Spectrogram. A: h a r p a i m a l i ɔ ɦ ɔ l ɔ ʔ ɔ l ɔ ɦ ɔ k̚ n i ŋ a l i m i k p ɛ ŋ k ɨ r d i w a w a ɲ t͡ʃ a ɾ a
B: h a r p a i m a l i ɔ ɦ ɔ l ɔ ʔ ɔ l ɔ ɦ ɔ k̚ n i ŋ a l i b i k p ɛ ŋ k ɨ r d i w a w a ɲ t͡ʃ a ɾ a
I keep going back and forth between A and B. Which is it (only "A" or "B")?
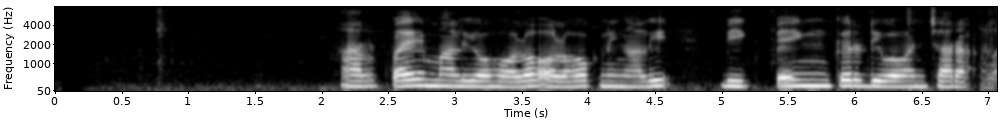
B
